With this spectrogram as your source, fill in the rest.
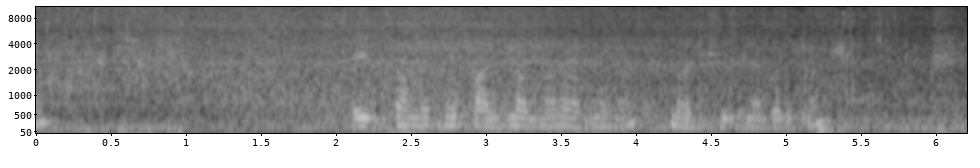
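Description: Water pours from a pot into a pan of curry.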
